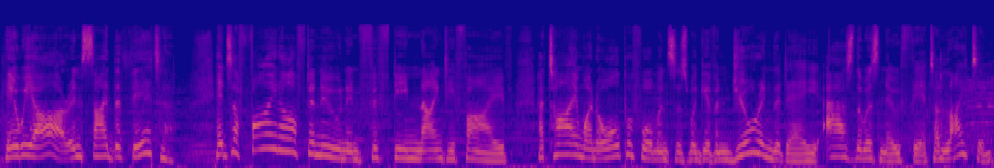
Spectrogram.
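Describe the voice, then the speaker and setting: A woman giving scripted educational narration as a study guide, instructive and expressive, speaking directly to the listener. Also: lowish voice, moderate pace, faint music behind.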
